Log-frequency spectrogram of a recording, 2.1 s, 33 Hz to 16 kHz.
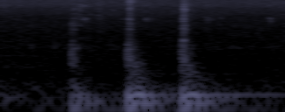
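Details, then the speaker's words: Nissan Xterra C-200 rear differential at 221,000 miles, with the carrier removed: three dull clunks as the pinion is rocked by hand show shaft free play grinding the ring and pinion. The bearing runs smooth; lash likely comes from a repeatedly loosened yoke-to-pinion nut. "A play in it that's causing that grinding against the ring gear and the pinion gear. It's not so much coming from the bearing. The bearing is running smooth."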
